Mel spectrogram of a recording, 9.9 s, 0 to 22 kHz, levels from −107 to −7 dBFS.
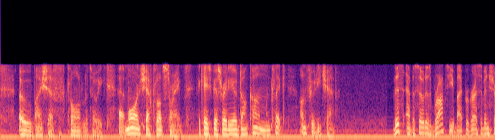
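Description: Mains hum runs through the whole speech clip as a steady 60 Hz tone with low harmonics, sitting not far below the speech level. A ground loop or nearby transformer has coupled the power line into the signal, and the hum persists beneath the telephone-band audio, which stops near 3.8 kHz.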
